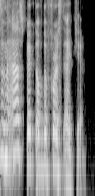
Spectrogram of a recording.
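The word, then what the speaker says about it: אהיה: And here it is known the idea ekye asher ekye. Now, the reason why we don't pronounce the hey, because it is one of the holy names that we should not be pronouncing.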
